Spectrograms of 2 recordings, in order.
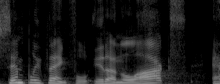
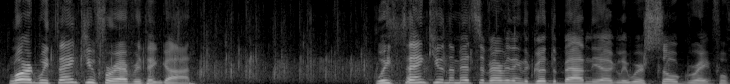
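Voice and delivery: loud, higher, fervent prayer; loud pulpit prayer; 3 semitones higher, 9 dB louder than usual. Real, not acted. Pastor praying aloud for his church, fervent and loud. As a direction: pray it out over the whole room.

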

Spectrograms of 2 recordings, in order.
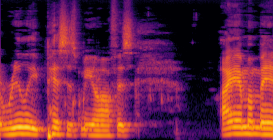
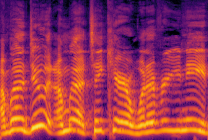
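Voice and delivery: high, louder eager promise; mock eager; 9 semitones higher, 3 dB louder, faster than usual. IT tech promising help, mock eager. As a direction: promise everything brightly.

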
